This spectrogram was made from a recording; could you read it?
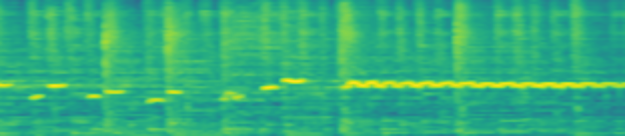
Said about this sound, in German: Er hat das Pfeifen, sein Markenzeichen, zur Kunst erhoben.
